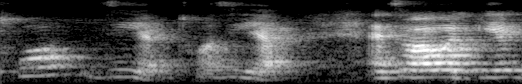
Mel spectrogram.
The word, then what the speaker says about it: troisième: If you look at this word, it does not have the letter W in it. But when you produce it with your vocals. When you pronounce it, you say troisième.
